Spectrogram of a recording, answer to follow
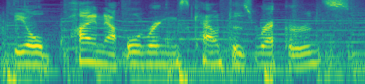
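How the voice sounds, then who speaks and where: A woman's voice: on the low side, fairly even intonation, a little slow, music in the background. A woman game streamer giving casual, playful livestream commentary. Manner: playful, reacting.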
